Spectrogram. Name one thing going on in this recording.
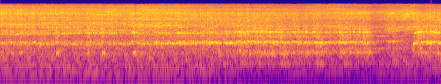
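A band saw blade cuts through wood with a rasping buzz.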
